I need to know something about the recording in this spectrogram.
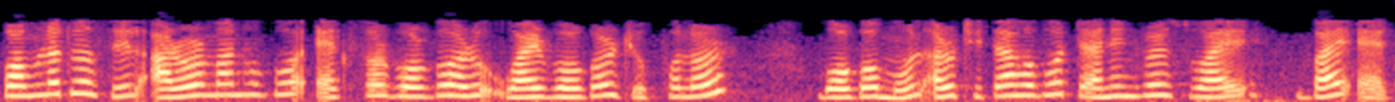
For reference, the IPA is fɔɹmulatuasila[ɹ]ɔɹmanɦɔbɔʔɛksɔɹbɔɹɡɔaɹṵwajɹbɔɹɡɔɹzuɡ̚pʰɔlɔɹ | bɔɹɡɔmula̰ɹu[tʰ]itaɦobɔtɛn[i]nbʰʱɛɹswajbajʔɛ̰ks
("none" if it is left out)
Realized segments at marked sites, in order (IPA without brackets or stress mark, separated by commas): ɹ, tʰ, i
